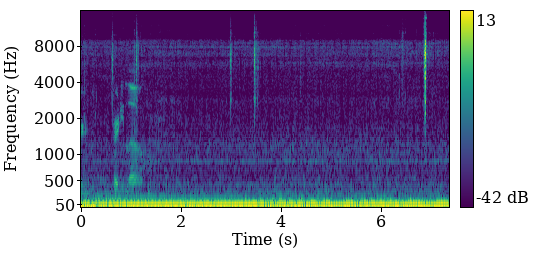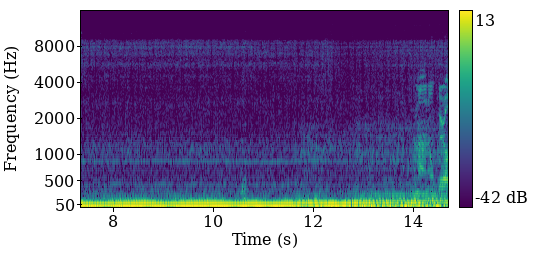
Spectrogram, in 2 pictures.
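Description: An old project car's engine rumbles steadily and loudly throughout a drive, with a low idle-like drone that shifts in pitch near the end.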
